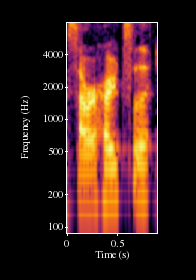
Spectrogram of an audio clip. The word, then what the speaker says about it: Sarah Hoelzl: And just quickly introducing myself, I'm Sarah Hoelzl.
